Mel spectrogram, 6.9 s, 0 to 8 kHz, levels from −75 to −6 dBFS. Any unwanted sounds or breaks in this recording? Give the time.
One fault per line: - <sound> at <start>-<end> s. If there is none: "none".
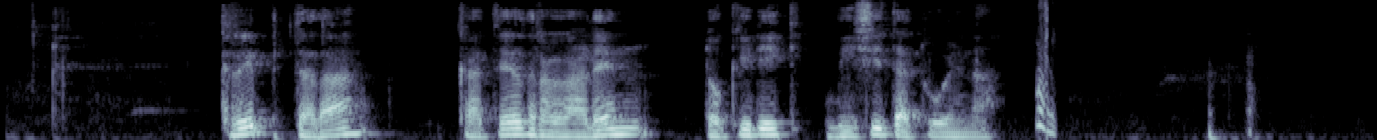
- chirp at 5.2-5.3 s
